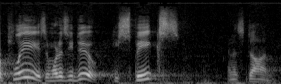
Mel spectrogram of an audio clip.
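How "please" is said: raised, urgent plea for rescue; pleading. Retold or imitated. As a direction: beg him to wake and save them. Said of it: "They're pleading over and over".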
